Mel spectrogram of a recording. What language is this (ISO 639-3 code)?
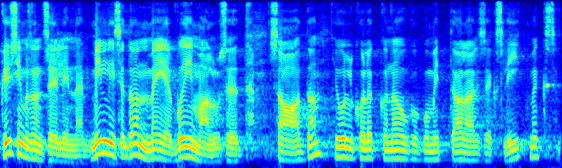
est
